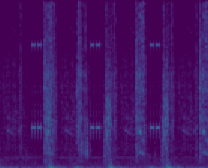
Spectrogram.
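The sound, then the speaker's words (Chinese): A camera shutter clicks repeatedly in a steady rhythm, several crisp snaps about half a second apart, each paired with a short high electronic beep, as George takes photos at a supermarket checkout in Peppa Pig. Clear, with no voices. “照片拍得差不多了，乔治。”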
